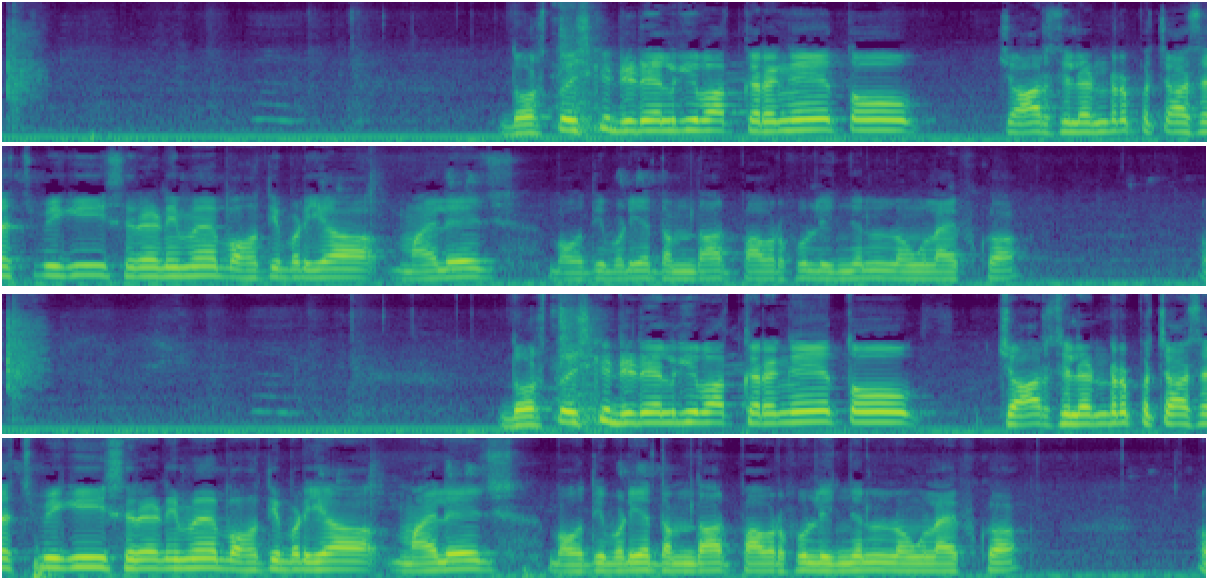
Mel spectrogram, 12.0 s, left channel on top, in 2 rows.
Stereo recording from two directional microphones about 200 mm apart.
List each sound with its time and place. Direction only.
2.5 s speech: 15° right (ahead or behind)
